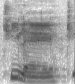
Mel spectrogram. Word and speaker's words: Chile: Because I know I'd like to go to Argentina or Chile, maybe. Chile? Why did I say it like that? – Chile. I do not know.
